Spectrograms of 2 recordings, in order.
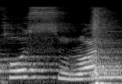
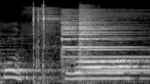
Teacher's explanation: دو زبر میں کیا ہوتا ہے جب بھی ہم اس پہ وقف کرتے ہیں تو ایک زبر ہو کے الف کے ساتھ ادا ہوتی ہے۔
